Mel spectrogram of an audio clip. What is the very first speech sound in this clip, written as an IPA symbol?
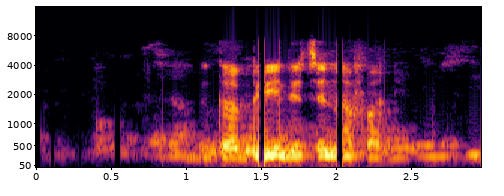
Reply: ɡ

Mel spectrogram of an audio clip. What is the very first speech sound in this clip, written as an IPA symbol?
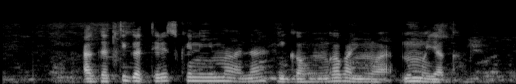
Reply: a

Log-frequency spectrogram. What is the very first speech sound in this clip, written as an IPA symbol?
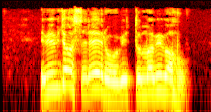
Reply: i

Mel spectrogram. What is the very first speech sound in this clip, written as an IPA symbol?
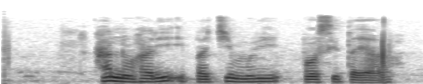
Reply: h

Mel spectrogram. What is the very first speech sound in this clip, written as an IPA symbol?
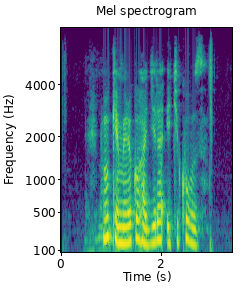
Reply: n̥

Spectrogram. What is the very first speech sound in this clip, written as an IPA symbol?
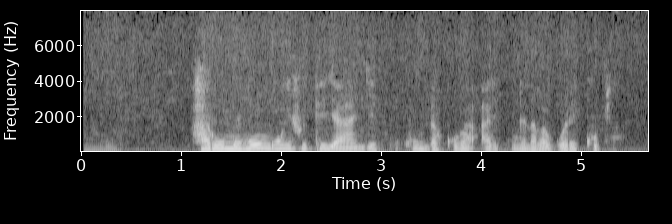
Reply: h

